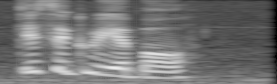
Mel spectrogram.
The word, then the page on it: disagreeable: American English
